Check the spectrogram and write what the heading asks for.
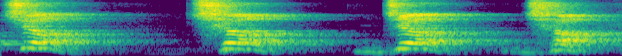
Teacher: जीभ की जो है ना वो नीचे तालू पर रगड़ रही है, यानी कि उसे थोड़ा संघर्ष करना पड़ रहा है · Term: स्पर्श संघर्षी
